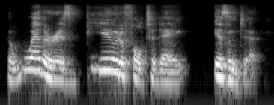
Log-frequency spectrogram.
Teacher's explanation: make a statement and then follow it with a tag question with falling intonation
